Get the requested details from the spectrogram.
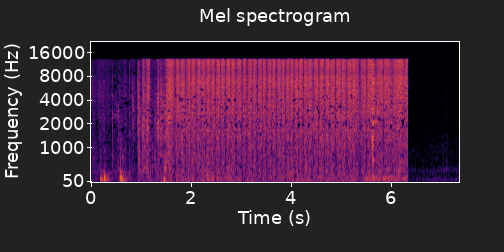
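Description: Sandpaper rubs back and forth against a metal blade.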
